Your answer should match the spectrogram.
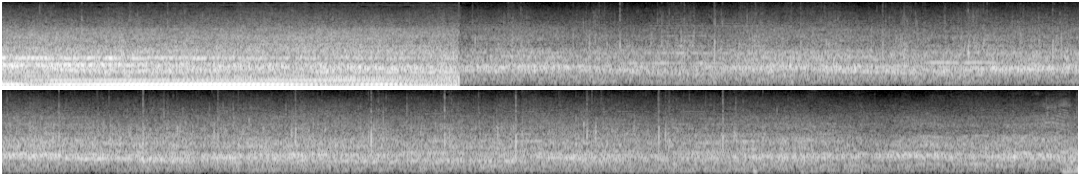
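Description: A short intro music sting of deep bass and held tones cuts off suddenly about two seconds in, giving way to the steady noise of a large football stadium crowd.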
